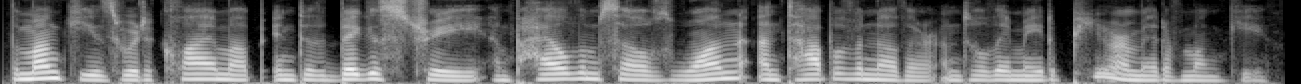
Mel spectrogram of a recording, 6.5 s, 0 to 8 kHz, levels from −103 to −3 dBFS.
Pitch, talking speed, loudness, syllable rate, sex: 165 Hz, 230 wpm, -19 LUFS, 6.1 syllables/s, female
